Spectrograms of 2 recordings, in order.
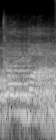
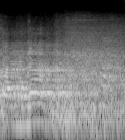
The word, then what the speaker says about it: Cainán: Es decir, Adán tuvo a Set, Set tuvo a Enos, Enos tuvo a Cainán, no Caimán, Cainán.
